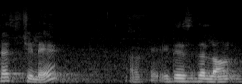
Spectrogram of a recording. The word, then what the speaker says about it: Chile: It is pronounced as Chile.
